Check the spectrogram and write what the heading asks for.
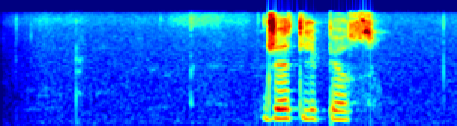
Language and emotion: Russian, neutral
